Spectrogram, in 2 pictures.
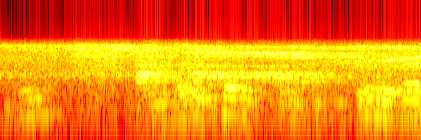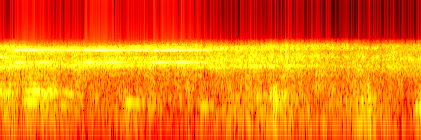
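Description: Sound-equipped model diesel locomotive sounding a multi-tone air horn through its small speaker: two long blasts, the second higher-pitched. Voices talk in the background.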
